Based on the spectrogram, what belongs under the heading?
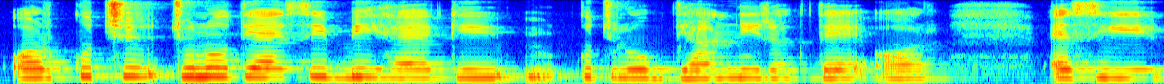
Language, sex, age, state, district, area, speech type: Hindi, female, 30-45, Rajasthan, Jodhpur, urban, spontaneous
